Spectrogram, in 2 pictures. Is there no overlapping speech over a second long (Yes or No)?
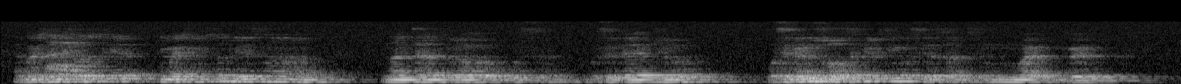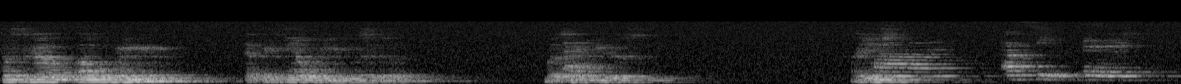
Yes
